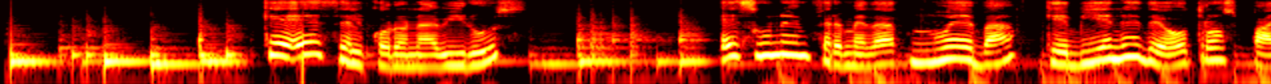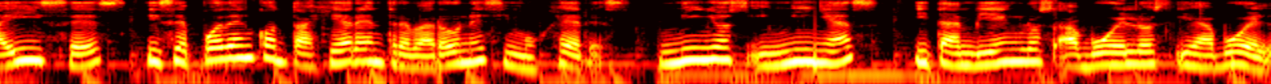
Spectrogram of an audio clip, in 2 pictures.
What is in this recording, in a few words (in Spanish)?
castellano amazonico, spot de radio; pista amazonica; que es el coronavirus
